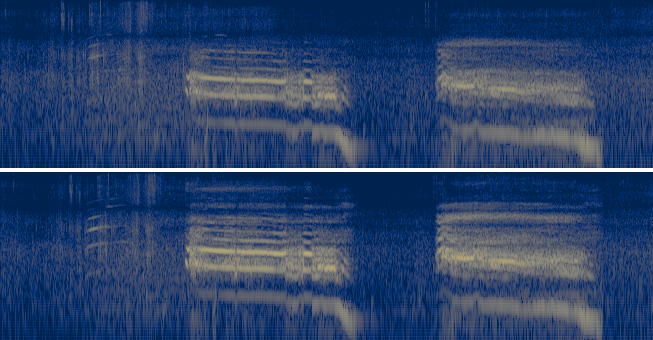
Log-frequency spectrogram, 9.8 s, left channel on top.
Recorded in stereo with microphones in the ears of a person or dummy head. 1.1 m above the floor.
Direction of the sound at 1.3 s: 30° right (ahead or behind).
